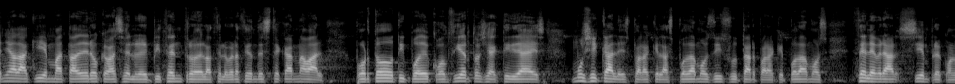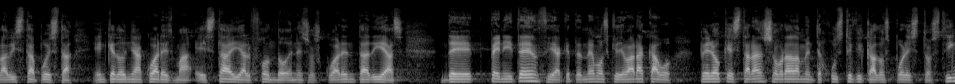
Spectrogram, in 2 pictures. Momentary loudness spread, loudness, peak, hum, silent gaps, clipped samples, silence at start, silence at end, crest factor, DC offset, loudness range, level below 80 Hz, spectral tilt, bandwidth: 8 LU; -25 LUFS; -4 dBFS; none; none; under 0.1%; 0 s; 0 s; 20 dB; under 0.1%; 3 LU; -66 dBFS; -4.5 dB/octave; 15.5 kHz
